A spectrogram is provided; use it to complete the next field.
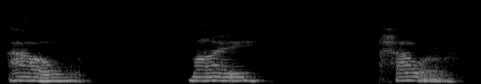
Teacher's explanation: And is a dip thong. It's ah and u together.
